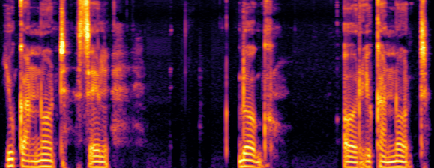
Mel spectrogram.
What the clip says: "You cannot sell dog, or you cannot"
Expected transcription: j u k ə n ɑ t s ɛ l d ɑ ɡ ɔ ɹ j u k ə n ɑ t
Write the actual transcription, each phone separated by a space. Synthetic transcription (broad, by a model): j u k ə n ɑ t s ɛ l d ɑ ɡ ɔ ɹ j u k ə n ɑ t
